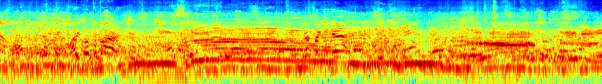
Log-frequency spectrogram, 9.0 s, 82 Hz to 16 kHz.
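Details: Friesian and crossbred bull calves at Raniganj market, Dinajpur, 23 December 2024: a string of long, low moos, one swelling and falling over several seconds, mixed with other calves' calls and busy human chatter.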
